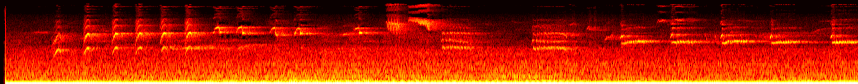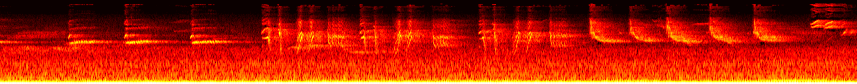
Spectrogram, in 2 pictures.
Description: singdrossel, rufe vögel; voegel

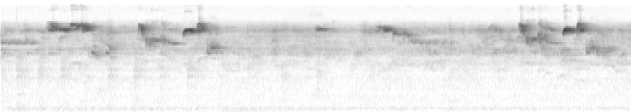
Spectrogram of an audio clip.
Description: rotkehlchen

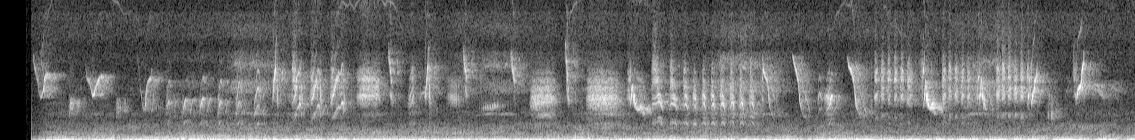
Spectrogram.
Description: sumpfrohrsaenger

